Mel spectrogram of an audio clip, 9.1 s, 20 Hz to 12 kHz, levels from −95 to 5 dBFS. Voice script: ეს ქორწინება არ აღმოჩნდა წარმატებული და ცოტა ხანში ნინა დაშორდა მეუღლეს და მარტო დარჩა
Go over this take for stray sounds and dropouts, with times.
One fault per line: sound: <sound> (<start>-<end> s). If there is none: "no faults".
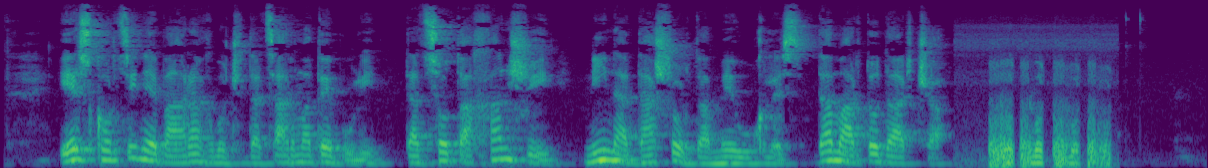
sound: laugh (7.4-8.4 s)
